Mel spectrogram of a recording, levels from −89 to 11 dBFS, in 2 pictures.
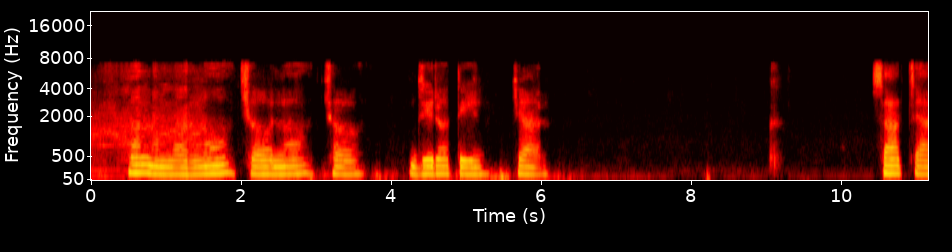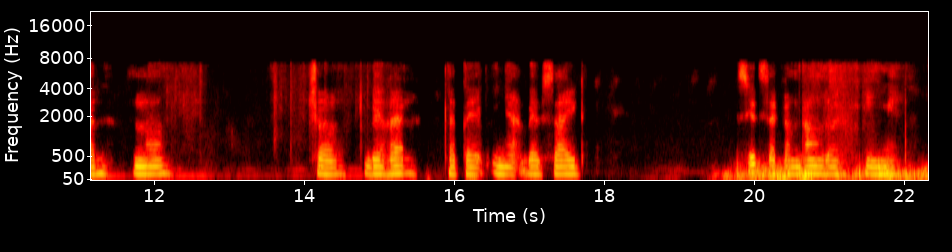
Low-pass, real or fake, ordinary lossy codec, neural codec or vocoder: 7.2 kHz; fake; Opus, 32 kbps; codec, 44.1 kHz, 2.6 kbps, DAC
